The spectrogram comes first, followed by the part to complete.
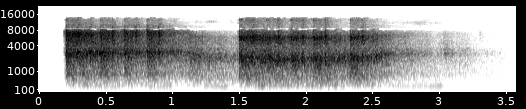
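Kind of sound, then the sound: sound effect, video game gunfire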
